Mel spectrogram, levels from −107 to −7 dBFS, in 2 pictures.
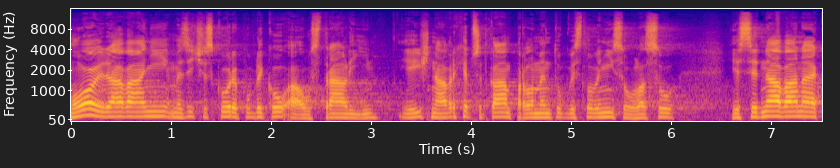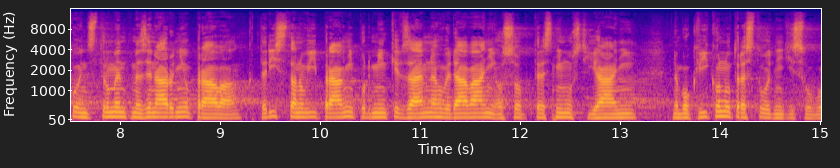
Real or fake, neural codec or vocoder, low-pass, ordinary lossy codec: real; none; 14.4 kHz; MP3, 96 kbps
